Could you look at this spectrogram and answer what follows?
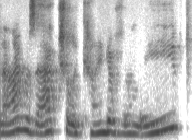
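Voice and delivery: usual speaking voice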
